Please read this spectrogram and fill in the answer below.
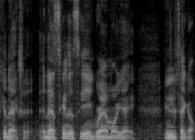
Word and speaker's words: Grand Marnier: say it correctly man what's the right way Grand Marnier Marnier Wanye okay you can say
